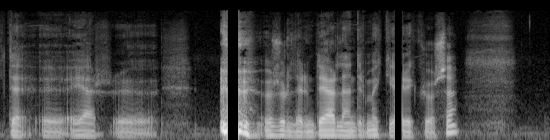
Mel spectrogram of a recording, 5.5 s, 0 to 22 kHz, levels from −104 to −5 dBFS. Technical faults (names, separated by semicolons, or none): Bluetooth stall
